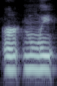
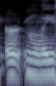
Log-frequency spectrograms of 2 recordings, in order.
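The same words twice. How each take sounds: First: Goose's honking retort; emphatic barnyard gander. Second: Softer repeated echo; fading echo. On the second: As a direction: let the word fade away. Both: A narrator's reading. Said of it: "said the gander".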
